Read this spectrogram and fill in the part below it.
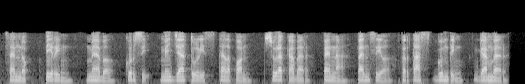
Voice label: indonesian objects

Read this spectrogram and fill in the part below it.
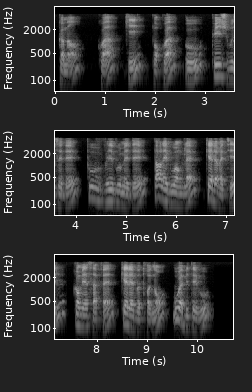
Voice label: french phrases

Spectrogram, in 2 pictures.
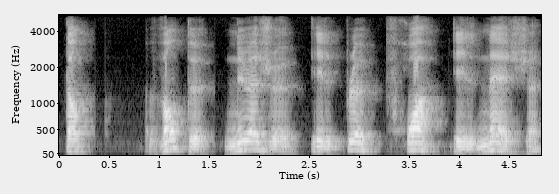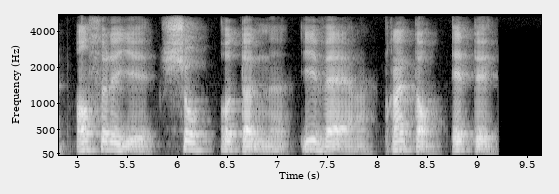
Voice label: french; weather

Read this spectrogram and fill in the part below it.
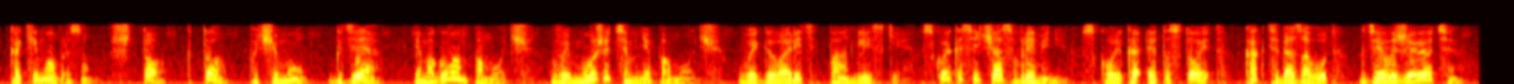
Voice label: russian questions

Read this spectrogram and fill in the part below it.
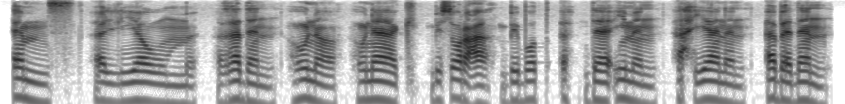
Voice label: arabic

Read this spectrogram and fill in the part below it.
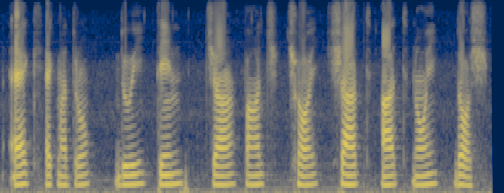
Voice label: bengali; numbers

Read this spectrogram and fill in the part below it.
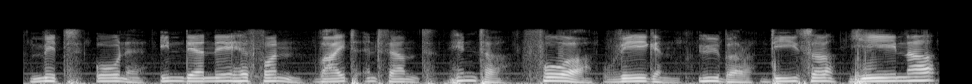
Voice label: german; words

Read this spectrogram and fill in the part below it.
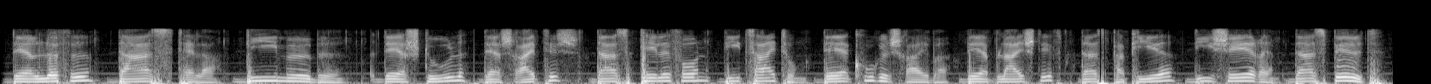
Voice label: german

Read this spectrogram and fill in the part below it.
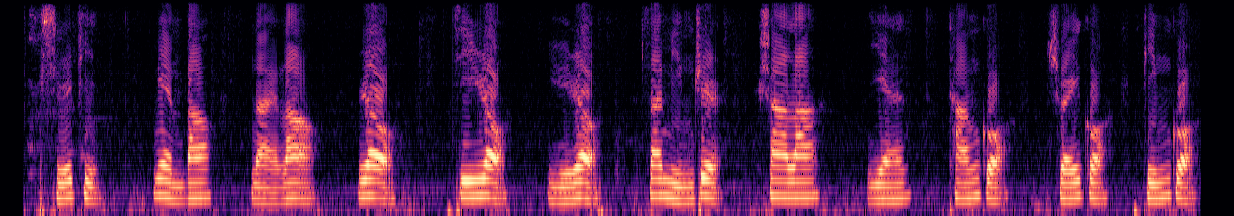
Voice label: chinese; food

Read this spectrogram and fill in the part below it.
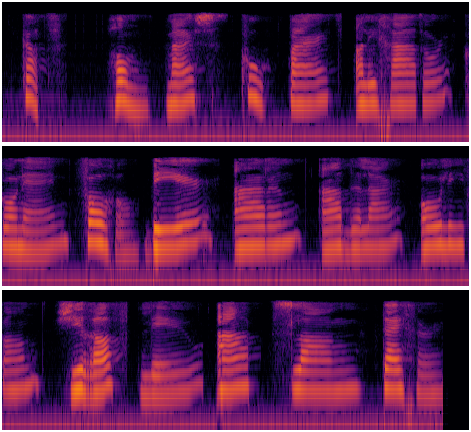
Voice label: dutch; animals

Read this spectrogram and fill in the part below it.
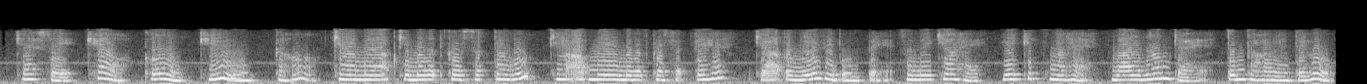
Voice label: hindi phrases

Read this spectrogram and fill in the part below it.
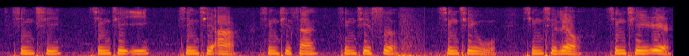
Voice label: chinese

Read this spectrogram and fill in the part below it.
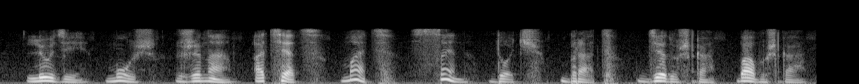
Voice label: russian people

